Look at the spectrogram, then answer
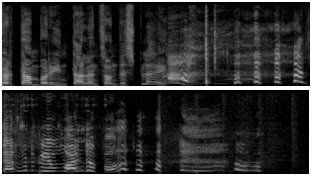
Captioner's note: laughs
